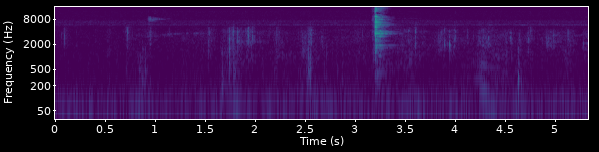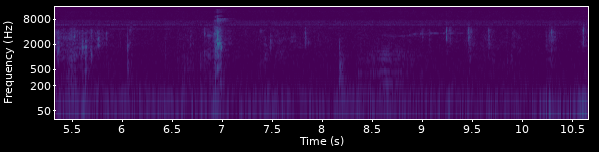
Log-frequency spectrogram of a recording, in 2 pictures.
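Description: Faint, scattered clicks and knocks of tree-climbing gear as a climber works up climbing sticks strapped to a pine trunk: boots and metal sticks knocking, harness hardware clinking. There is a sharp click about three seconds in and another about seven seconds in.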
